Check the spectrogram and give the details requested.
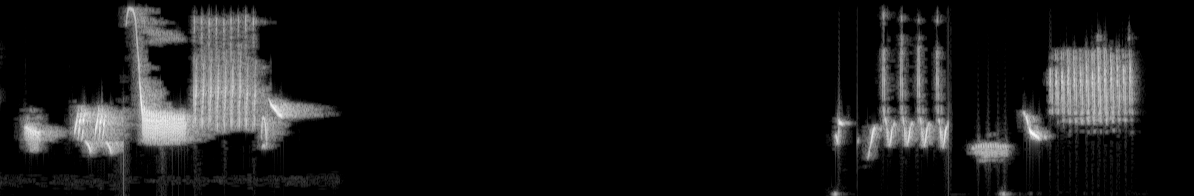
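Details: A green-tailed towhee (Pipilo chlorurus) sings two phrases a few seconds apart, each opening with sweet whistled slurs and ending in a bright, buzzy trill; no other sounds.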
